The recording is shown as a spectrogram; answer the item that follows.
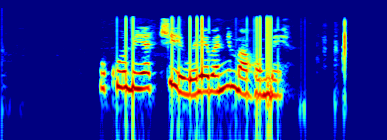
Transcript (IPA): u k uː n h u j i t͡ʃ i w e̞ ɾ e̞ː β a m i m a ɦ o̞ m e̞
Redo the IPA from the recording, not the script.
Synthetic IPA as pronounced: u k uː n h u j a t͡ʃ i w e̞ ɾ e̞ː β a n i m a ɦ o̞ m e̞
